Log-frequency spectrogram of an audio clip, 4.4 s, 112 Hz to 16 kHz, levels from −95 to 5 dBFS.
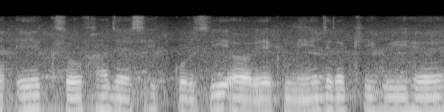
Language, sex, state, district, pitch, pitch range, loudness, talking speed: Hindi, male, Uttar Pradesh, Lucknow, 110 Hz, 105-115 Hz, -16 LUFS, 135 wpm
